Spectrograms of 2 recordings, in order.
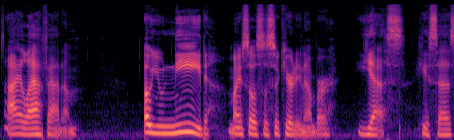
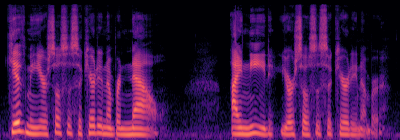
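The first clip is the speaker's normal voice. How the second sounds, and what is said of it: Stern, commanding voice. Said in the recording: “in a very stern voice,”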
